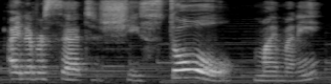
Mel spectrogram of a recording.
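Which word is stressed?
stole. The word stole carries the main stress. She may have borrowed it instead. "Maybe she borrowed it, but didn't steal it"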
